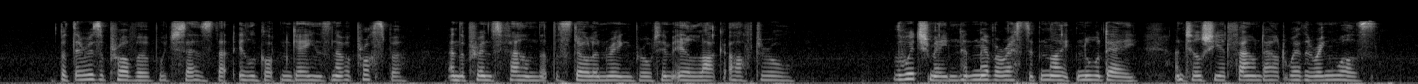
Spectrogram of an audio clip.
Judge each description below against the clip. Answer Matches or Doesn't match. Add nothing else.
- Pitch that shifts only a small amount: Matches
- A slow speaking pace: Doesn't match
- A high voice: Matches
